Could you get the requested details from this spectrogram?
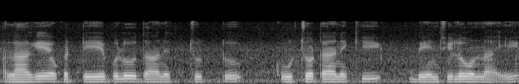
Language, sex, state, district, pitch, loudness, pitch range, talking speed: Telugu, male, Telangana, Hyderabad, 120 Hz, -18 LUFS, 115-130 Hz, 90 wpm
